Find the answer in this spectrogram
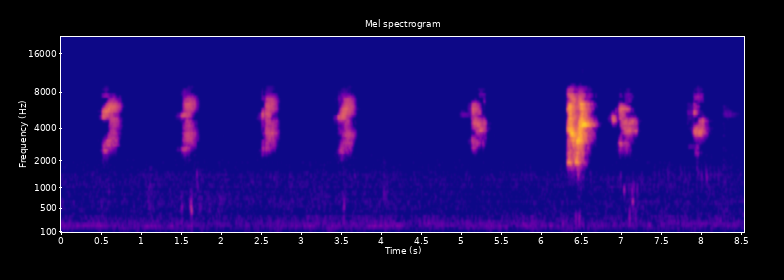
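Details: Young Javan myna giving short harsh, hissy notes about once a second, four in a row, then a pause and a louder grating burst followed by two shorter ones; quiet background.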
